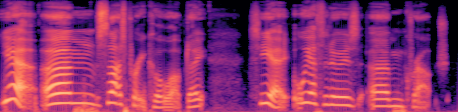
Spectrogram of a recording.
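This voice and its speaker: Croaky chatty young woman gamer. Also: high voice, lively intonation, moderate pace, dry recording, studio quality. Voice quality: slightly croaky. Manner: chatty, rambling with frequent ums. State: croaky, voice breaking. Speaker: gaming channel host. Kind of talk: casual game tutorial voice-over.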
